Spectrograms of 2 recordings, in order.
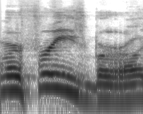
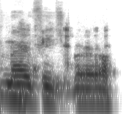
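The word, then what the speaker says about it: Murfreesboro: It's not freezeboro. It's Murphy'sboro.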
